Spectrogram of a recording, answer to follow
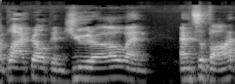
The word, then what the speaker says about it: savate: Well, first off, it's pronounced savate.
